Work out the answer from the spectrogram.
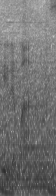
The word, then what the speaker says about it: Pita Mozz: M-O-Z-Z, but we pronounce it Pita Mozz.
